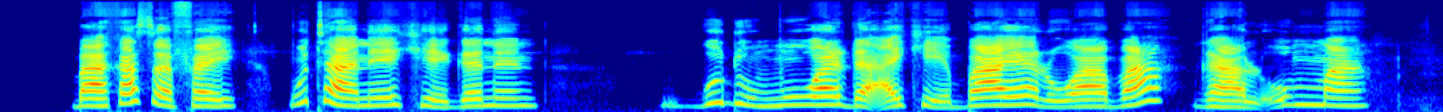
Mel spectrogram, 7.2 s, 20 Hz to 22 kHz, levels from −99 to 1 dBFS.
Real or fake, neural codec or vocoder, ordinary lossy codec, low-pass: real; none; none; none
